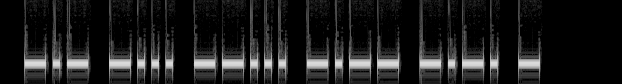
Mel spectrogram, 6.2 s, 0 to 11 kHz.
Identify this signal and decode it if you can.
Morse code, heard as a keyed tone, about 17 wpm, 700 Hz. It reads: KB7YCT
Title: USA Callsign DE Callsign 17wpm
